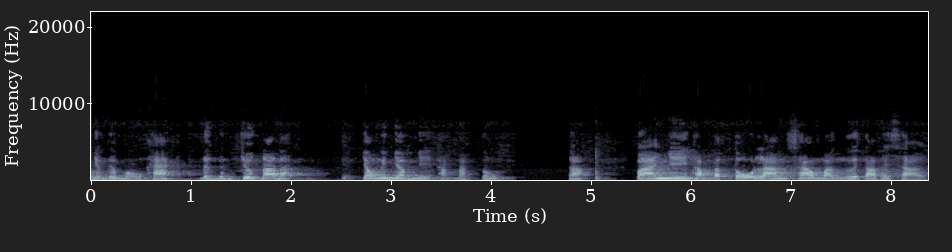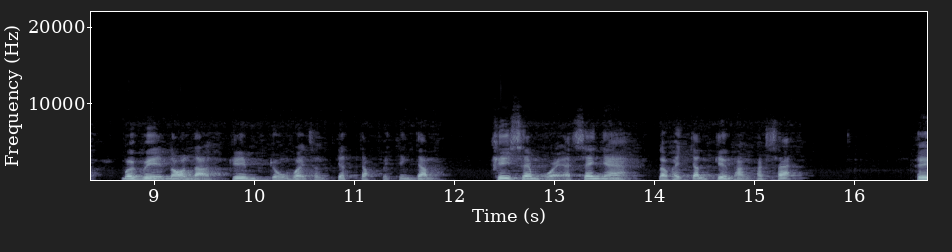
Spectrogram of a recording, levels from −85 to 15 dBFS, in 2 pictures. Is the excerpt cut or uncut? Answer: cut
